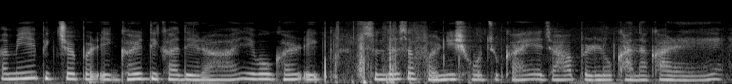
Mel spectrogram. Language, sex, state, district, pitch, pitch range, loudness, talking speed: Hindi, female, Arunachal Pradesh, Papum Pare, 225 Hz, 215-245 Hz, -21 LUFS, 215 wpm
